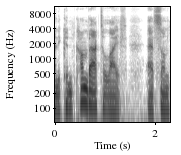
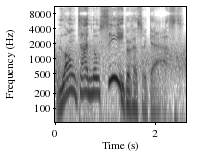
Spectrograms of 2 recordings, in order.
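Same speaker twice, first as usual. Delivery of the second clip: slow, much higher sly villain voice; creepy scientist; 11 semitones higher, 5 dB louder, slower than usual. Acted. Hojo greeting Professor Gast, slow and sly. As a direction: drawl the greeting like a sneering villain.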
